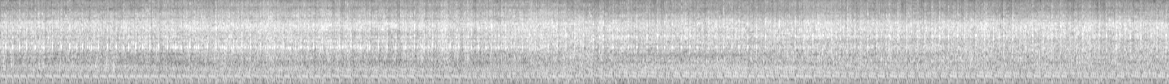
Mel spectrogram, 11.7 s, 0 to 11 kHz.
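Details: Poulan 2450 chainsaw with 18-inch bar, reassembled after chain, bar and handle work, sat two weeks; steady buzzing two-stroke idle holding an even pitch throughout, no surging or stalling; saw revived and healthy.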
